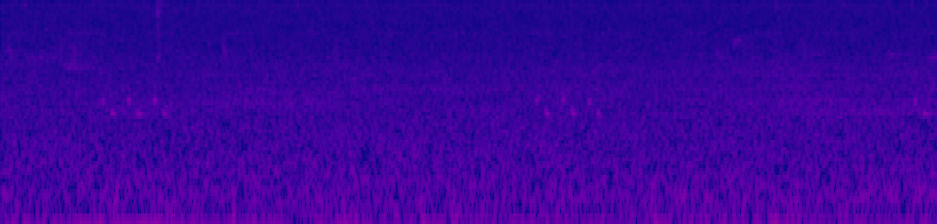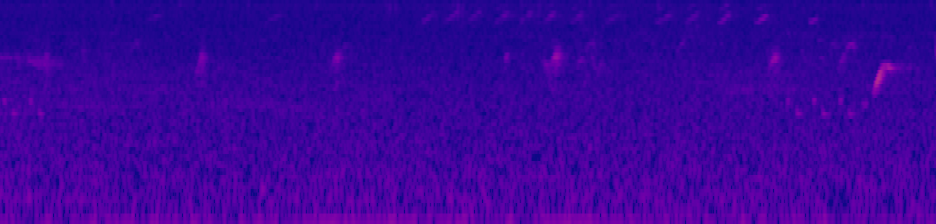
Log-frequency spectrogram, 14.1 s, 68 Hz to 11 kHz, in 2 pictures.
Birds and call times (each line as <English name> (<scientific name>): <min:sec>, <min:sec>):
Slate-colored Boubou (Laniarius funebris): 0:04.2
Common Bulbul (Pycnonotus barbatus): 0:09.5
